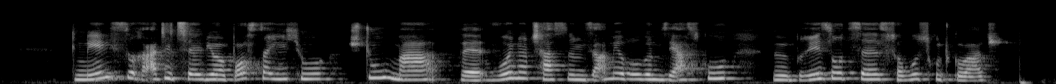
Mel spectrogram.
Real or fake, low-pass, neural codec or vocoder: fake; 7.2 kHz; codec, 16 kHz, 2 kbps, X-Codec, HuBERT features, trained on balanced general audio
